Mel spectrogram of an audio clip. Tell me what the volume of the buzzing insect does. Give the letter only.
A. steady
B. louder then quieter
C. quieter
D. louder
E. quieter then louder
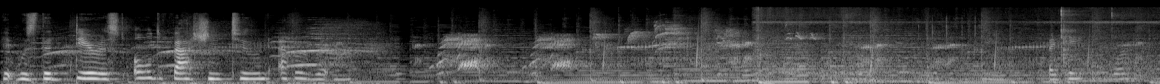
E.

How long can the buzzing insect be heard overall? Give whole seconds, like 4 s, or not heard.
4 s.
